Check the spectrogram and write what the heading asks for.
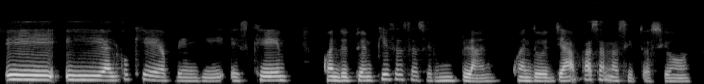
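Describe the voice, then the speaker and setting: A woman's voice: on the low side, measured pace, mellow, no room sound, lo-fi sound. A woman sharing earnest personal testimony as a guest, often voicing her own prayers aloud. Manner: earnest, reenacts her prayers in quoted speech.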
